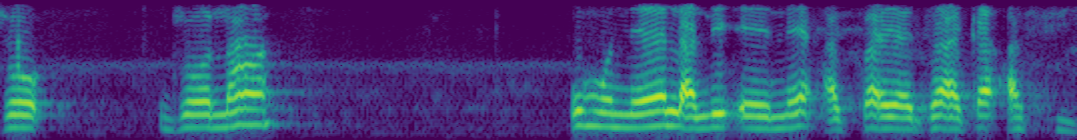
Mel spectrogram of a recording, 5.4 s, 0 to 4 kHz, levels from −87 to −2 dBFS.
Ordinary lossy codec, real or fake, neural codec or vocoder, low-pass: none; fake; codec, 16 kHz, 8 kbps, FunCodec, trained on Chinese and English, 25 frames a second; 3.6 kHz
